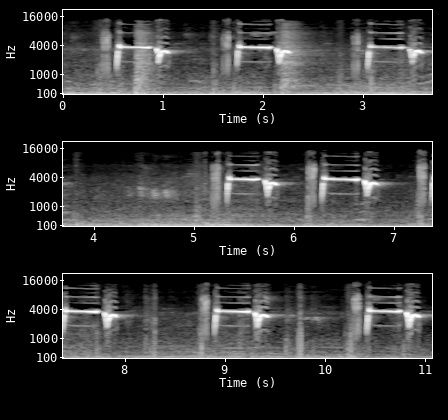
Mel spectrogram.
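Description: A prinia gives loud, sharp, high chirped notes, repeated about every second in short bursts, with a faint low hum behind.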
